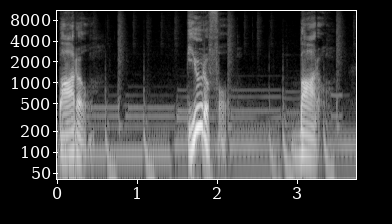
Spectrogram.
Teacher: when it comes to the American accent, the two T's inside of bottle is pronounced with a D sound.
